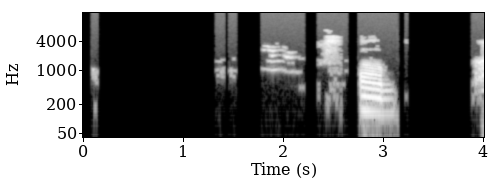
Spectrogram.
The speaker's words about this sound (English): I apologize if there are extremely loud kitten noises. She's trying to get onto my lap with the recording laptop here. So hopefully she doesn't give you all too many prompts.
